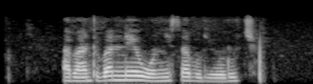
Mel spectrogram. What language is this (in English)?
Ganda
